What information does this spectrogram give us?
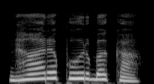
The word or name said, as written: ಧಾರಪೂರ್ಬಕ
